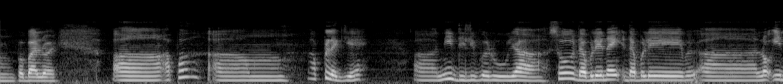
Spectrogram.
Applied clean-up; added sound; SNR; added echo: none; none; none; none.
